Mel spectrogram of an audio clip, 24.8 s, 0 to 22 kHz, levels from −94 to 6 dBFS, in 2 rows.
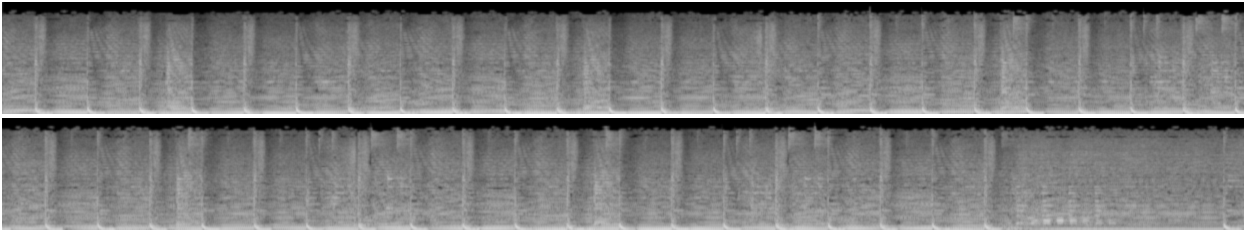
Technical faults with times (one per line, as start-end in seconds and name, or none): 0.00-24.84 MP2 compression
22.06-23.87 GSM phone buzz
